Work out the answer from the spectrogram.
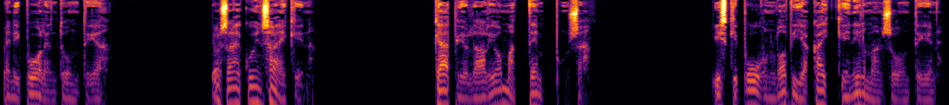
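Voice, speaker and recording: A man reading a novel aloud as audiobook narrator, steady and measured. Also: very deep voice, slightly rough, no echo, clean studio sound. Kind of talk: scripted narration.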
